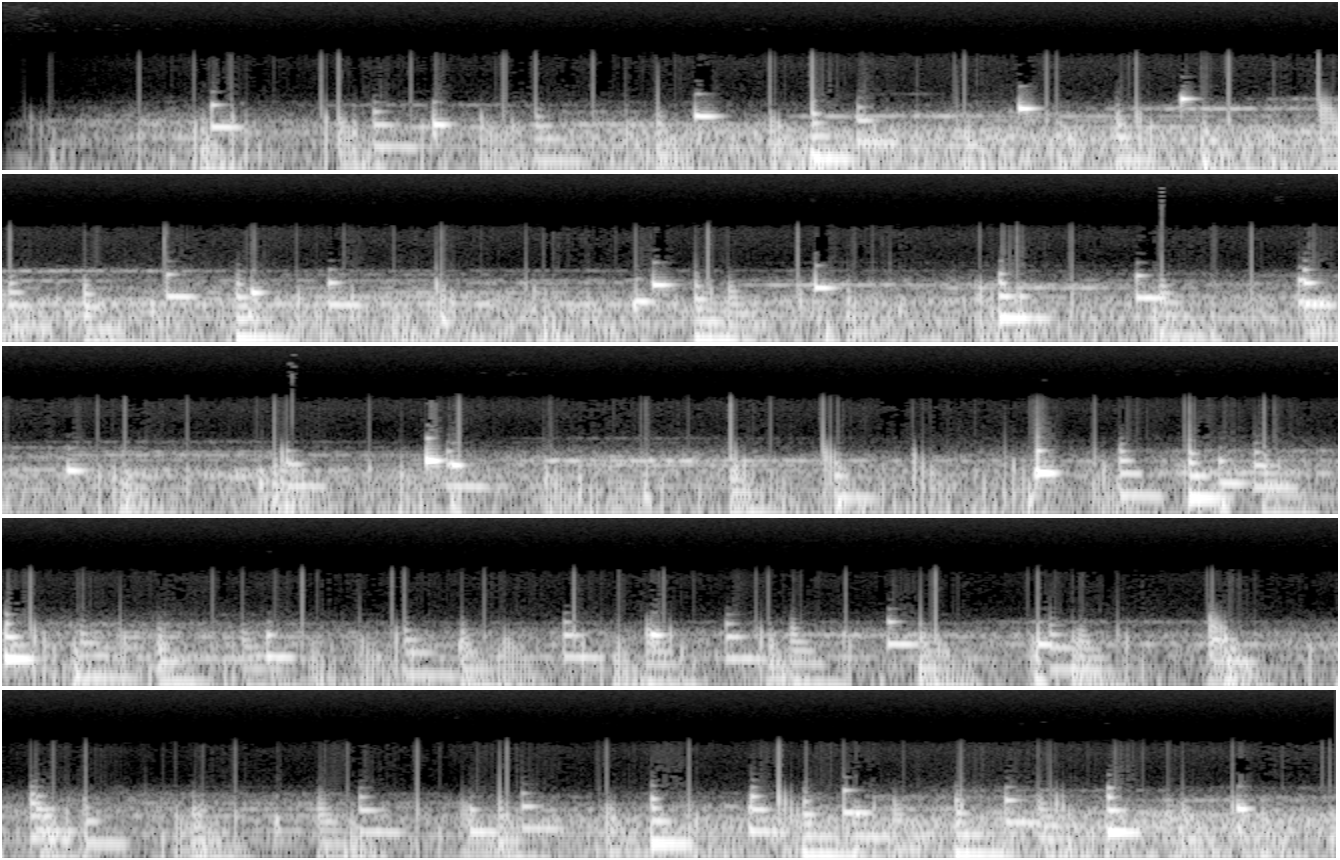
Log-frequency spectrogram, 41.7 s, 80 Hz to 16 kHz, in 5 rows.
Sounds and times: drone 0.0 - 41.7

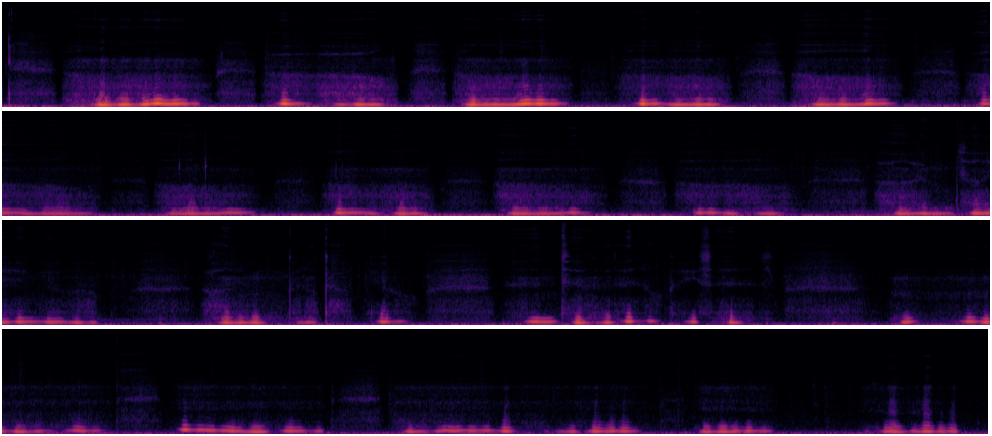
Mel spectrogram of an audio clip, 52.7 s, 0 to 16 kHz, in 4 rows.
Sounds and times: creepy person singing 0.8 - 2.8
creepy person singing 3.5 - 5.3
creepy person singing 6.0 - 9.8
creepy person singing 10.5 - 12.2
creepy person singing 12.9 - 14.5
creepy person singing 15.2 - 16.6
creepy person singing 17.4 - 19.0
creepy person singing 19.7 - 21.2
creepy person singing 22.2 - 23.9
creepy person singing 24.8 - 27.9
creepy person singing 29.0 - 31.9
creepy person singing 33.1 - 36.7
creepy person singing 38.2 - 41.0
creepy person singing 41.8 - 44.0
creepy person singing 44.7 - 49.9
creepy person singing 51.0 - 52.4

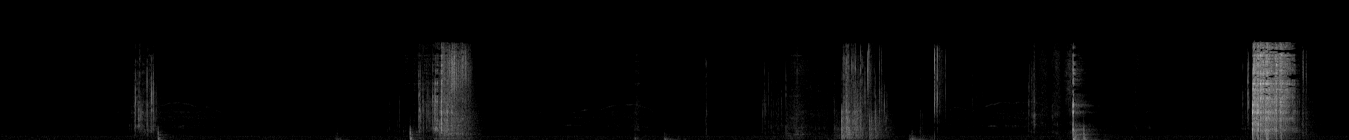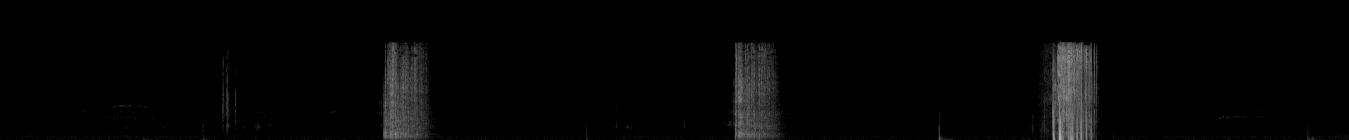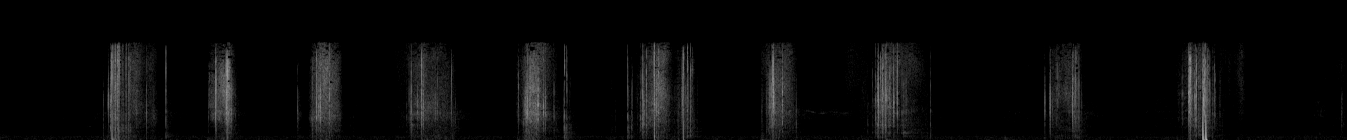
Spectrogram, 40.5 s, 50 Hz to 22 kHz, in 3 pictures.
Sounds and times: manipulating small wooden scrabble tiles 1.3 - 1.8
manipulating small wooden scrabble tiles 30.0 - 30.4
manipulating small wooden scrabble tiles 31.0 - 31.6
manipulating small wooden scrabble tiles 32.2 - 34.0
manipulating small wooden scrabble tiles 34.6 - 35.0
manipulating small wooden scrabble tiles 35.6 - 36.3
manipulating small wooden scrabble tiles 37.4 - 37.9
manipulating small wooden scrabble tiles 38.8 - 39.2

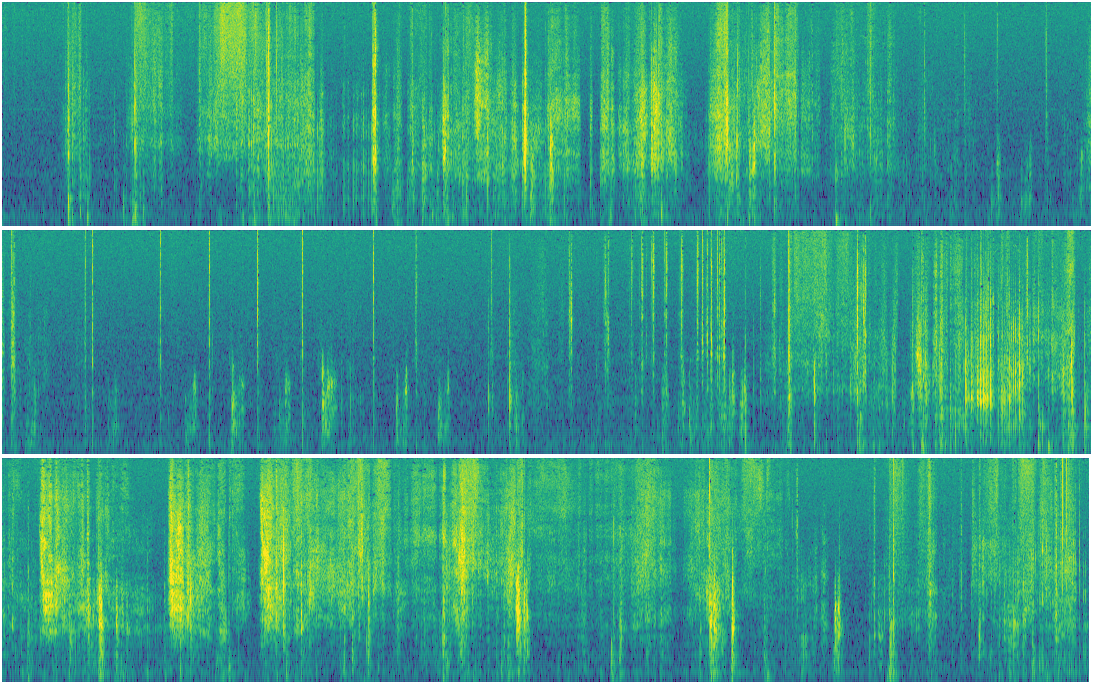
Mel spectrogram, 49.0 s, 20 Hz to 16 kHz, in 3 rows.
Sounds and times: page turns 0.9 - 14.4
page flips 0.9 - 14.5
page flips 24.8 - 48.9
page turns 24.8 - 48.9

